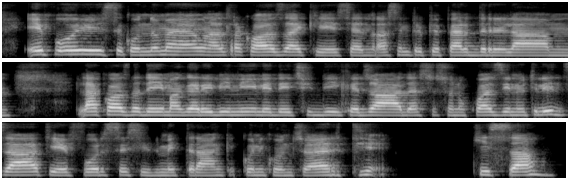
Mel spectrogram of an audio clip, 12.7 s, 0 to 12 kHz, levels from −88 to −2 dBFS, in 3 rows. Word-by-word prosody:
E 475 -1 +3
poi, 480 +1 +5
secondo 210 -1 -3
me, 210 -1 +1
un'altra 205 0 -1
cosa 195 -1 +2
è 190 - 0
che 180 -1 -4
si 180 0 -6
andrà 180 +1 -4
sempre 200 +1 -8
più 195 - -5
a - - -13
perdere 185 0 0
la, 180 0 +2
mhmm, 175 0 -11 0.5
la 205 0 +3
cosa 215 -2 +4
dei 195 0 +3
magari 195 0 +3
vinili 200 0 0
e - - 0
dei 190 0 -2
CD 195 0 -6
che 190 -1 -1
già 185 -1 +5
adesso 185 +1 -2
sono 185 -1 -9
quasi 195 +1 -1
inutilizzati 200 -1 +2
e 185 - +1
forse 190 +1 -4
si 185 -2 -10
smetterà 180 0 -3
anche 175 0 -6
con 185 -1 -6
i 185 - -7
concerti, 190 +3 -2 0.6
chissà. 205 0 +1
195 Hz, 185 wpm, -24 LUFS, 185-205 Hz, 0.6 s, poi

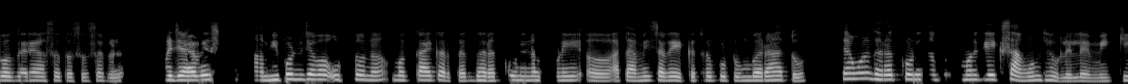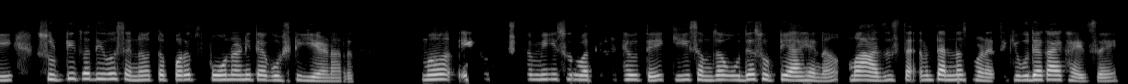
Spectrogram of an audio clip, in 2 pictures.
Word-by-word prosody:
वगैरे 185 -1 0
असं-तसं 180 -2 -4
सगळं. 165 -4 -5 0.5
मग 205 - +5
ज्यावेळेस 200 +2 +5 0.4
आम्ही 200 +2 +3
पण 240 -1 +4
जेव्हा 225 -1 +4
उठतो 220 +1 0
ना, 200 0 -1
मग 200 -1 -1
काय 200 -1 +4
करतात, 175 -3 -1
घरात 185 -2 +2
कोणी 195 -1 -2
ना 195 - 0 0.2
कोणी 190 +1 -1
अ, 185 - -2 0.2
आता 180 - 0
आम्ही 180 +2 -1
सगळे 185 -1 +3
एकत्र 180 +2 -3
कुटुंब 180 0 -2
राहतो. 190 -3 +1 0.4
त्यामुळे 260 +1 +1
घरात 225 0 +3
कोणी 230 -1 +3
ना 230 0 -11
कोणी 230 -1 -13
मग 225 0 -3
एक 220 - -1
सांगून 195 -4 +1
ठेवलेलं 165 -5 -2
आहे 160 - -1
मी, 155 +1 -7
की 195 0 -2 0.4
सुट्टीचा 250 +3 +1
दिवस 250 0 0
आहे 215 - +1
ना, 205 +1 0
तर 220 - +4
परत 220 +1 +2
फोन 220 +1 +4
आणि 225 0 +2
त्या 220 -2 +3
गोष्टी 200 +1 -2
येणारच. 155 -4 -2 0.7
मग 230 +2 +5
एक 210 - -3
गोष्ट 235 0 -16
मी 230 +1 -1
सुरुवातीला 220 -1 -3
ठेवते 215 -3 +1
की 210 +1 -4
समजा 215 -1 +1
उद्या 215 +3 +4
सुट्टी 220 -2 +2
आहे 190 -1 +1
ना, 165 +1 -4 0.2
मग 210 +1 +4
आजच 200 0 +3
त्या 205 - +1 0.2
त्यांनाच 220 -1 +4
म्हणायचं, 175 -4 -3
की 205 - -3
"उद्या 205 +2 +5
काय 215 0 +5
खायचंय." 160 -2 -3
200 Hz, 180 wpm, -23 LUFS, 185-220 Hz, 0.7 s, मग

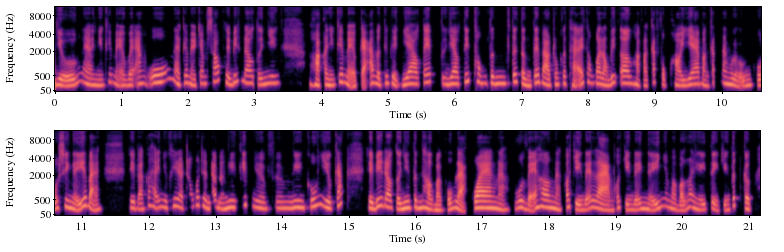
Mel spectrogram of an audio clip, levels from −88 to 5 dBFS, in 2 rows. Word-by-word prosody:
dưỡng 185 +1 +2
nè, 210 -6 0
những 180 0 -3
cái 280 - -9
mẹo 200 -6 -3
về 190 +1 -1
ăn 230 +4 -3
uống 270 - +1
nè, 225 - +2
cái 255 - -3
mẹo 205 -5 0
chăm 240 - -4
sóc. 295 +7 -1
Thì 245 - +1
biết 275 +9 -3
đâu 250 -4 +1
tự 200 - -4
nhiên 245 +4 -3 0.5
hoặc 185 -2 +5
là 200 - +2
những 180 0 -1
cái 280 +8 -1
mẹo 215 - 0
cả 245 - +2
về 210 - +2
cái 240 +6 -5
việc 205 -9 0
giao 220 +3 +3
tép 265 +6 0 0.2
giao 225 +1 +3
tiếp 285 +8 -2
thông 265 -5 -3
tin 230 -1 0
tới 275 - +2
từng 195 -6 +1
tế 260 - +3
bào 220 -8 +3
trong 205 +3 -4
cơ 235 - -4
thể - - 0
thông 275 -4 -5
qua 225 -2 +2
lòng 185 -4 +1
biết 235 +7 -2
ơn 240 -1 +3
hoặc 215 -6 -2
là 170 - -1
cách 265 +10 -5
phục 195 - -5
hồi 180 -4 0
da 210 +3 +2
bằng 180 -5 -3
cách - - -6
năng 235 -4 -1
lượng 180 -1 -2
của 180 +2 0
suy 245 +3 -1
nghĩ 190 -7 +3
á 295 - +4
bạn. 170 - +3 0.4
Thì 215 - +1
bạn 185 -1 -2
có - - -4
thể 230 -5 -2
nhiều 235 -2 -3
khi 275 +5 -4
là 230 - +1
trong 250 +4 -12
quá 300 - -2
trình 260 -7 0
đó, 230 +4 -1
bạn 195 -1 -1
nghiên 235 +2 +1
kiếp 320 - -1
nhiều 225 -5 -2
ph 200 +2 -23
ưm, 215 0 -3
nghiên 230 0 +1
cứu 255 +3 0
nhiều 270 -10 +1
cách, 295 +6 +2 0.4
thì 210 - +5
biết 265 +7 +3
đâu 255 -4 +4
tự 190 - +2
nhiên 215 +4 +3
tinh 235 -2 +2
thần 190 -6 +1
bạn 160 0 0
cũng 180 +5 0
lạc 210 -4 +3
quan 220 0 +7
nè, 180 -5 0
vui 230 +4 +1
vẻ 165 - +3
hơn 240 -3 +3
nè, 190 -4 0
có 235 - +2
chuyện 175 -9 0
để 175 +4 +1
làm, 180 -9 +4
có 210 - -3
chuyện 170 -1 -2
để 165 +2 0
nghĩ, 185 -1 0
nhưng 265 -4 -7
mà 190 - -1
vẫn 150 -3 -2
là 250 - -1
nghĩ 175 -5 -2
tiện 160 - -1
chuyện 160 +2 -5
tích 285 - 0
cực, 195 -3 +2
220 Hz, 325 wpm, -21 LUFS, 185-245 Hz, 0.5 s, quan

